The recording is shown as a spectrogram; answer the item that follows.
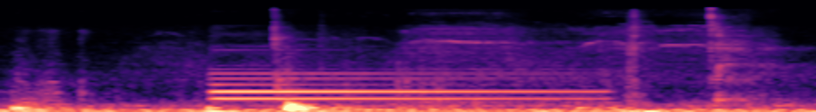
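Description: Faint acoustic guitar closing a song: a single soft note is plucked about a second in, rings for about two seconds and is then muted, with a light knock just after the pluck.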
